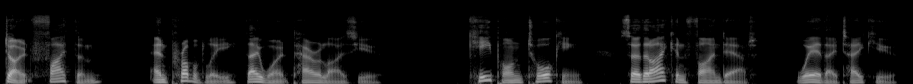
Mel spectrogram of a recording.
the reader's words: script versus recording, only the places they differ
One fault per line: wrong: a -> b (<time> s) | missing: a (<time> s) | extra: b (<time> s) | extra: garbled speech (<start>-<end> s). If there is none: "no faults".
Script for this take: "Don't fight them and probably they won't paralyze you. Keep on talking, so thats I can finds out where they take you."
wrong: thats -> that (6.4 s)
wrong: finds -> find (6.9 s)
